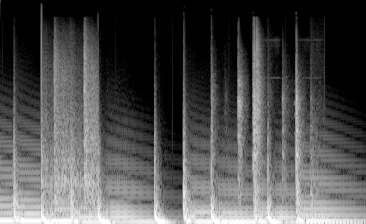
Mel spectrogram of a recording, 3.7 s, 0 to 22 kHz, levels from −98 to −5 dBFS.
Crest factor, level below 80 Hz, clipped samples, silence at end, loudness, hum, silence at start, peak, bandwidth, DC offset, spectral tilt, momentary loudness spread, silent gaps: 8 dB; -8 dBFS; under 0.1%; 0 s; -11 LUFS; none; 0 s; 0 dBFS; 9.4 kHz; under 0.1%; -7.5 dB/octave; 5 LU; none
